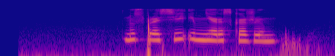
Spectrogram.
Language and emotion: Russian, neutral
